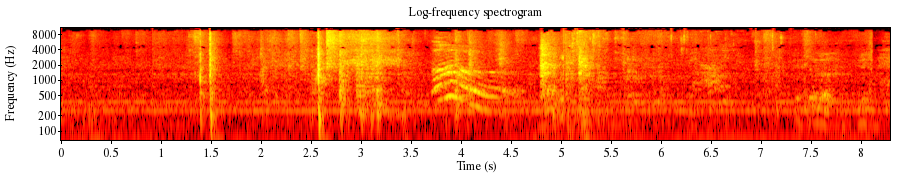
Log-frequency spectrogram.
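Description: Sharp clicks and a short scrape of plastic serving utensils against plates while food is dished out, the loudest click about two and a half seconds in. A baby makes a short babbling call about four seconds in.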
